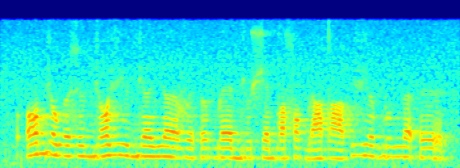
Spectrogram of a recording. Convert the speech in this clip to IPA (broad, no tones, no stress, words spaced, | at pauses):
ʔɔbʲɔwɵzʉ bʲɔvʲʉbʲɜ jɜvɘʔɵ bɛ bʲu ʃɛbʲesˤʉ bɛdˤu | vʲɵbuŋɜ ʔɘ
